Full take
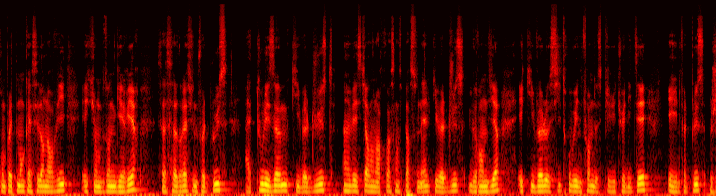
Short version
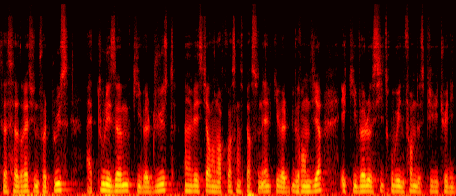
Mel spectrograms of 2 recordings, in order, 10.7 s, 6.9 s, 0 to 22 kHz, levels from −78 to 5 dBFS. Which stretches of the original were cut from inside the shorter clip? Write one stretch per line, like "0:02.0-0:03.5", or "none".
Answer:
0:06.7-0:07.0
